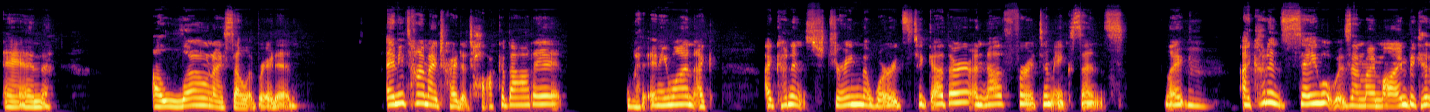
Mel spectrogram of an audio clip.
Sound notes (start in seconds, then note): none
